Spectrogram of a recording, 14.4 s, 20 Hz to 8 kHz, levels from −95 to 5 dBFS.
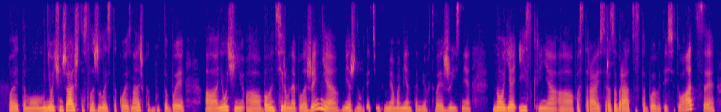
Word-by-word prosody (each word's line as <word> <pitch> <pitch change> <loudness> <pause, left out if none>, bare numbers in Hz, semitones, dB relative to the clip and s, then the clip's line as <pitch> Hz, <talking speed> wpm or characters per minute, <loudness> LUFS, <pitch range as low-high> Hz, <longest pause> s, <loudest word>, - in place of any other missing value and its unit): Поэтому 175 -2 -2
мне 185 +3 +5
очень 200 0 +2
жаль, 210 +2 +8
что 190 - -9
сложилось 185 -1 -1
такое, 170 -1 -4
знаешь, 195 +4 0
как 180 -3 -16
будто 180 0 -7
бы, 170 0 -1 0.4
а, 170 -1 0
не 195 +3 +5
очень, 200 -4 +3
а, 170 -2 -3
балансированное 185 -1 +3
положение 180 - +2
между 185 -3 -1
вот 180 - -11
этими 180 0 -6
двумя 175 0 -3
моментами 175 - -3
в - - -34
твоей 175 0 -3
жизни. 175 -1 -5 0.4
Но 195 0 +6
я 190 0 +5
искренне, 180 -5 -2
а, 170 -1 -5
постараюсь 170 -2 -4
разобраться 180 0 -1
с - - -20
тобой 170 -1 -4
в - - -8
этой 170 0 -9
ситуации. 255 +9 -1
180 Hz, 150 wpm, -25 LUFS, 170-190 Hz, 0.4 s, жаль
